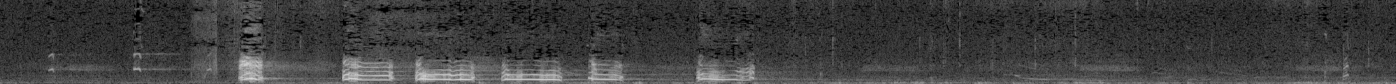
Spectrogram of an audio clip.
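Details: Annie, a four-month-old female Bluetick Beagle pup, out rabbit hunting: six bright, tonal, harmonic yelping barks in a quick run about a second apart, followed by near quiet with faint rustling.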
